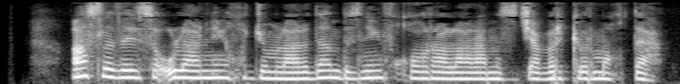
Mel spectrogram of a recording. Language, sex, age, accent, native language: Uzbek, female, 30-39, Andijon, Uzbek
